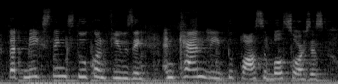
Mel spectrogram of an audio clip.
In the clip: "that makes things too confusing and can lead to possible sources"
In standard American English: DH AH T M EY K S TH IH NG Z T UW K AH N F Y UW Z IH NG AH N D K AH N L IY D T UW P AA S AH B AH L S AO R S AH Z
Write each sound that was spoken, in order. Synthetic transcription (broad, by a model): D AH T M EY K S T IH NG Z T UW K AH N F Y UW Z IH NG AH N D K AH N L IY D T UW P AA S AH B AH L S AO R S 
